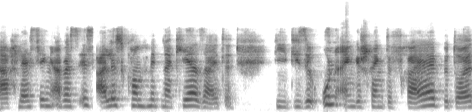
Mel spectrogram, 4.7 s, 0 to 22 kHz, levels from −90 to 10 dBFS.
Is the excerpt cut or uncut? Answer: cut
